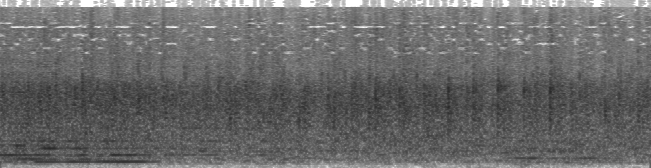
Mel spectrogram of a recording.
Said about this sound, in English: So, thunderous applause for what? Thunderous applause for absolutely what? For what?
